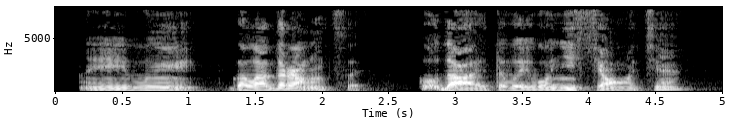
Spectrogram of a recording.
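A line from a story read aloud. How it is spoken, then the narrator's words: Haughty, slightly nasal voice. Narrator (Russian): Надменный, слегка гнусавый голос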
